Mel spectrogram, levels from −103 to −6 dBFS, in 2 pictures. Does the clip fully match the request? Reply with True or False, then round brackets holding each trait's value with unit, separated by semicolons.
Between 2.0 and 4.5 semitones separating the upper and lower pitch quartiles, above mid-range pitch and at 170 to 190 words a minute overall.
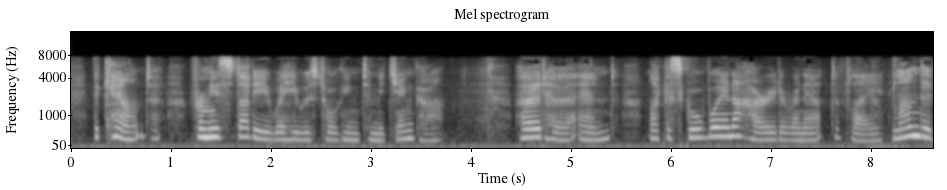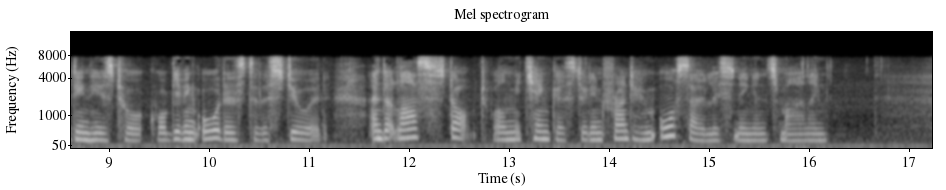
True (4.1 semitones; 195 Hz; 175 wpm)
